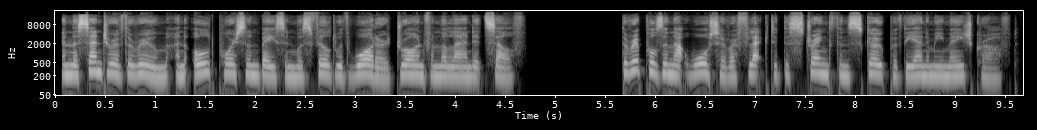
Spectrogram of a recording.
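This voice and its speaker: A woman narrates a fantasy novel as an audiobook. Her voice sits at a medium pitch, and the recording is dry with no room sound. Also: steady tone, fairly quick, warm tone, no echo. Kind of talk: scripted story narration.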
